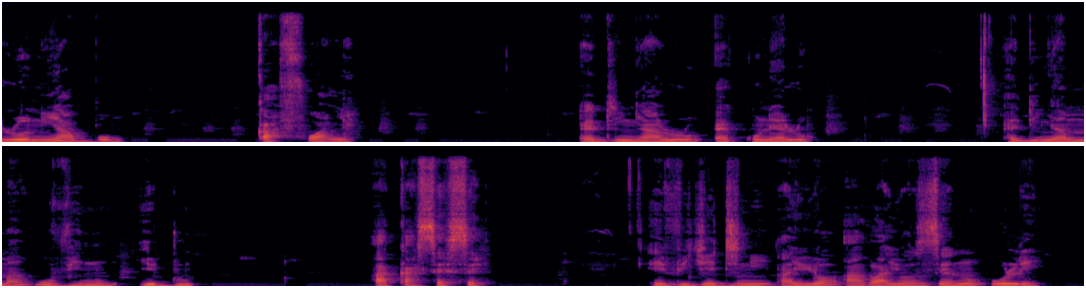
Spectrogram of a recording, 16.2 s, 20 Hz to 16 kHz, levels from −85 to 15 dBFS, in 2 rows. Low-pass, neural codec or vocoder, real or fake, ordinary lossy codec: 14.4 kHz; none; real; AAC, 96 kbps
